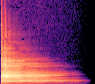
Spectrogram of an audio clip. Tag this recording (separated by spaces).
folk folklore jews-harp lips mouth-harp tongue vargan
